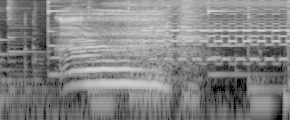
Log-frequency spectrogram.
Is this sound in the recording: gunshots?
no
